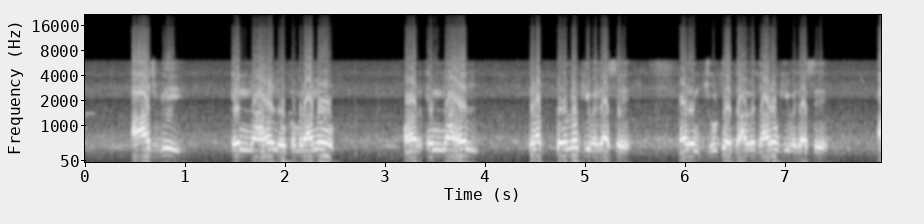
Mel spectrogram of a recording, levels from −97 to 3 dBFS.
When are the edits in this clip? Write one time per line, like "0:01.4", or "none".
none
